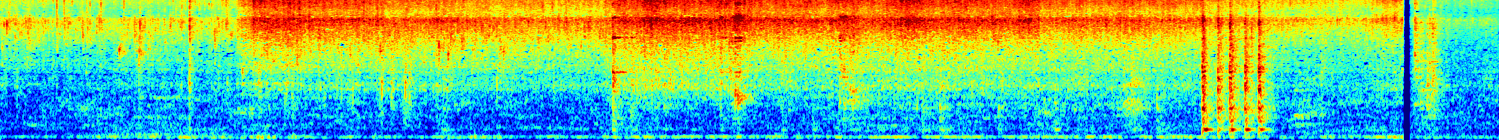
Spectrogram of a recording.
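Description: Chopped onions sizzling in hot oil in a kadhai, growing louder a couple of seconds in as they are stirred with a flat spatula that scrapes and knocks against the pan. Near the end the spatula knocks the pan four or five times in quick succession.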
